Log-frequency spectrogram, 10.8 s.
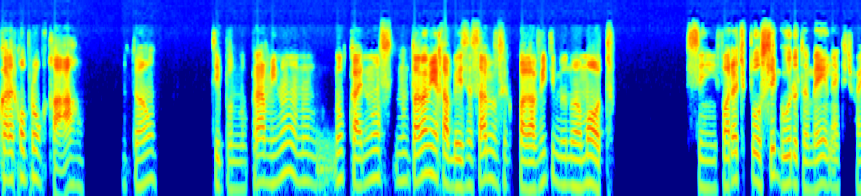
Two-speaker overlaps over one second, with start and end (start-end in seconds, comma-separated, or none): none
